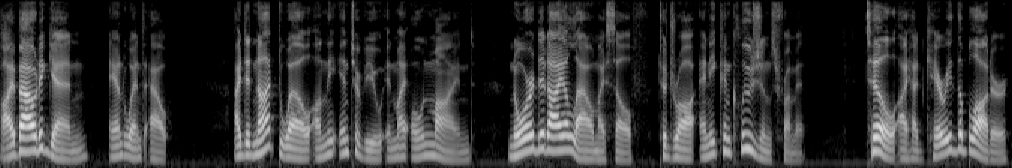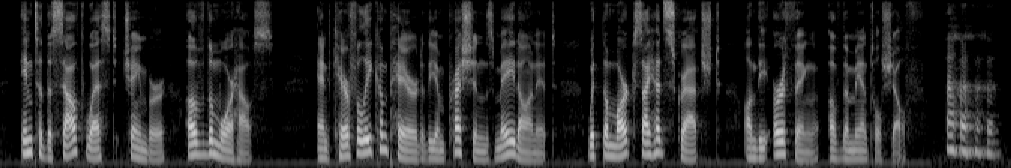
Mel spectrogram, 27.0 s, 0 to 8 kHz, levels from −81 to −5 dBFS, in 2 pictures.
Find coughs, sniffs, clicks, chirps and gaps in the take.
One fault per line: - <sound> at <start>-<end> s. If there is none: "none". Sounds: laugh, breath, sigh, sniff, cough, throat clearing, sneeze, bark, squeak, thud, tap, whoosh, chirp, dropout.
- laugh at 26.1-26.9 s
